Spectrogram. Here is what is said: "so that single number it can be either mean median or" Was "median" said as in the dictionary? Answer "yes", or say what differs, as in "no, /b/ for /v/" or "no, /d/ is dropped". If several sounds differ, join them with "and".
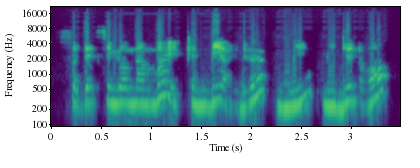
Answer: yes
